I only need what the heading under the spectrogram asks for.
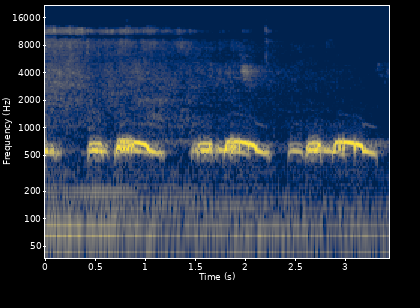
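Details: Spotted dove song sounding close and clean: three phrases of rolling coos, each a short note followed by a longer wavering falling one, spaced about a second apart.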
